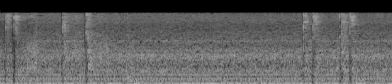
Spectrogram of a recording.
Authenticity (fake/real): real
